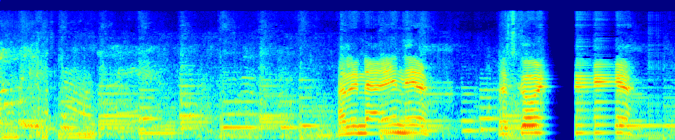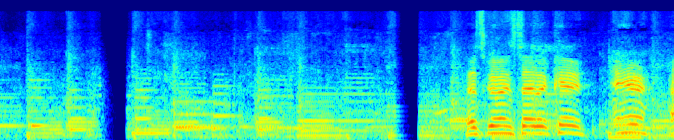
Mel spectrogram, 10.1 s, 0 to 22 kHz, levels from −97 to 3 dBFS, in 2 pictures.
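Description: Packets were likely delayed in transit and the jitter buffer ran dry, causing a call audio freeze at 4.05–4.33, 4.33–4.47, 4.47–4.63, 4.87–4.99, 5.81–6.02 and 8.02–8.21 s. The last sound is stretched into a fading buzz, dropping to silence in the first, fifth and sixth. The audio then resumes where it stopped, so about 100–250 ms is inserted each time with nothing lost. From 6.79 to 7.77 s the receiver rebuilt its reserve through a jitter buffer slow-down, repeating small slices to add about 116 ms. That stretch plays at 89% speed with unchanged pitch, so sounds drag. At 8.93 s the output buffer was probably not filled in time, leaving a 10 ms block of digital silence with hard edges that is heard as a tick or dip.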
